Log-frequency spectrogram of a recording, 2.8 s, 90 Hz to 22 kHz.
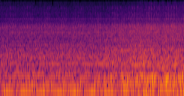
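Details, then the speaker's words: Under-hood sound of a running 2023 Audi RS7 at a pre-purchase inspection, in performance mode with all fans working: smooth, even idle with a steady low rumble and fan whoosh, no knocks or ticks; engine sounds good. "Engine sounds good."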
